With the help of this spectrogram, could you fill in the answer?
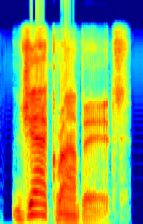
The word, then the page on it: jackrabbit: British English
